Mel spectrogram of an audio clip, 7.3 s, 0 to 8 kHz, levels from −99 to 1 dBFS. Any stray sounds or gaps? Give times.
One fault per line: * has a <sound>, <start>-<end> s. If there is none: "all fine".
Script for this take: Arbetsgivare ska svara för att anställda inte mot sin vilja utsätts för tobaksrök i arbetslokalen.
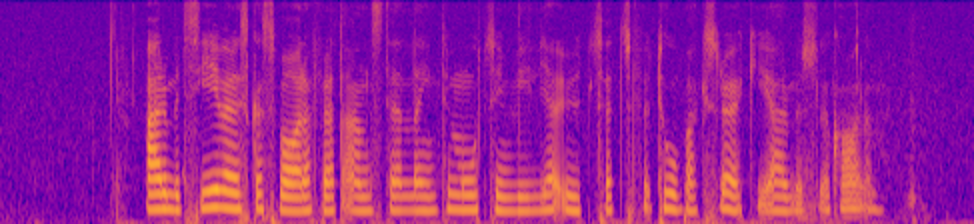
* has a whoosh, 6.8-7.0 s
